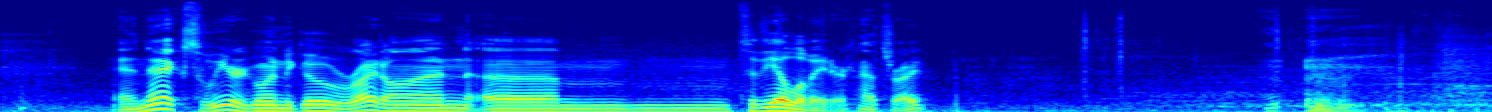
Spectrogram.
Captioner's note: clears throat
